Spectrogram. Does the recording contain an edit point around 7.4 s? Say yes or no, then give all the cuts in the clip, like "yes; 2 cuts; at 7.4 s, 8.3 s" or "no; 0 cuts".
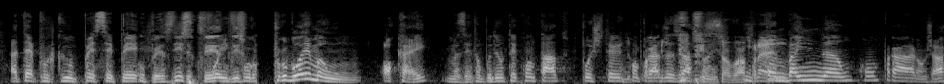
no; 1 cut; at 2.6 s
